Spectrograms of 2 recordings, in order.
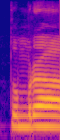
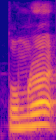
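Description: Both takes have the same delivery.

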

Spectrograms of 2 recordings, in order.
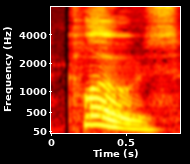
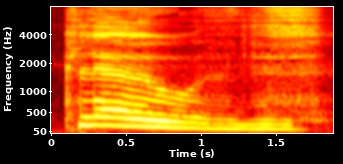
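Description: First: The word is said with no 'th' sound before the final 's'. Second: The word is said with a 'th' sound before the final 's'. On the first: "We don't pronounce the T-H. We pronounce that word just like this word. Close" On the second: "in some parts of the world, they probably pronounce that word like this"

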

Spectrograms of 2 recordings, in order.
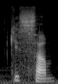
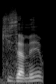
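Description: First: The final vowel is left silent. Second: The final vowel is pronounced. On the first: This is the speaker's own preferred way. "on prononce pas le E" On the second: This is how some other people say it. "il y en a qui disent Kisame"

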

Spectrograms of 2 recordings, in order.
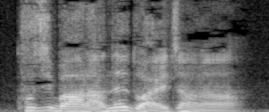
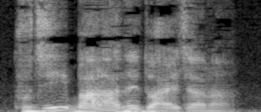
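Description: No difference in how they are said.

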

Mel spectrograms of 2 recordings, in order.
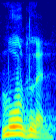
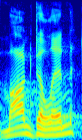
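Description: First: It is said the British way, unlike Magdalene. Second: It sounds like the name Magdalene. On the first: "if you're British, you pronounce it Magdalen, like that" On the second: "like Mary Magdalene"

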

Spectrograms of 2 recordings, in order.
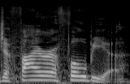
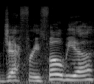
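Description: First: It has three syllables before 'phobia'. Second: It sounds like 'Jeffrey' followed by 'phobia'. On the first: The speaker calls it right. "It's actually Jephyrophobia" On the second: The speaker calls it wrong. "No, it's not Jeffrey Phobia"

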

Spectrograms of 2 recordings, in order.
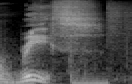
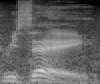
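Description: First: The name is said as one syllable, Reese. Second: The name is said as two syllables. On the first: The speaker calls it wrong. "I keep calling her Reese" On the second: The speaker calls it right. "It's Reese"

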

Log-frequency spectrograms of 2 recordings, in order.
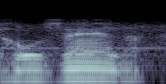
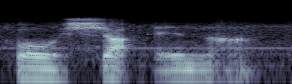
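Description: First: The middle consonant is a plain 'n' sound. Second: The middle consonant is an 'sh' sound. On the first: The speaker calls it wrong. "in the English way" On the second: The speaker calls it right. "the more correct Hebraic way"

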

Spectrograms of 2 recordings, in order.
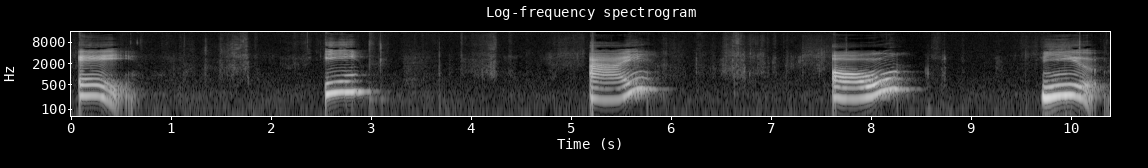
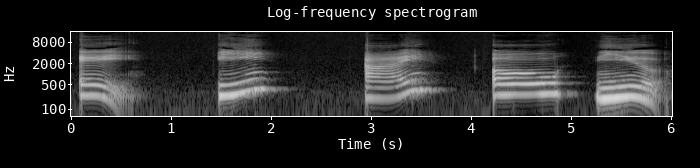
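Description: First: The vowels are said at normal speed. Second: The vowels are said faster.

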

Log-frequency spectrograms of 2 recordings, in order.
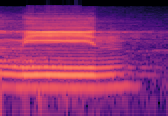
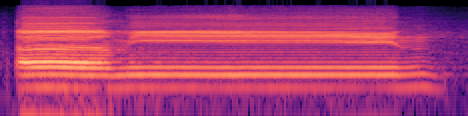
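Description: First: The second vowel is held briefly. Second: The second vowel is held moderately long. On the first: "Dua harokat" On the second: "Empat harokat"

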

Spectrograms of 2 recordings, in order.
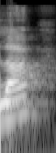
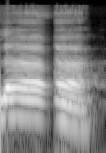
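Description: First: The vowel is said short. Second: The vowel is said long.

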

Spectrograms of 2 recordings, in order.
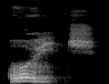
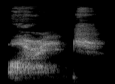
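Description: First: It is said in a normal voice. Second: It is said in a whisper.

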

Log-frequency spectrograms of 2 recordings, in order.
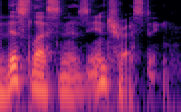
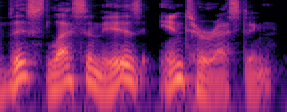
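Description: First: 'Interesting' is said quickly, with its syllables run together. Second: 'Interesting' is said slowly, with every syllable clear. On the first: "when I say it at full speed" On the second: "If I was to emphasize it"

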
